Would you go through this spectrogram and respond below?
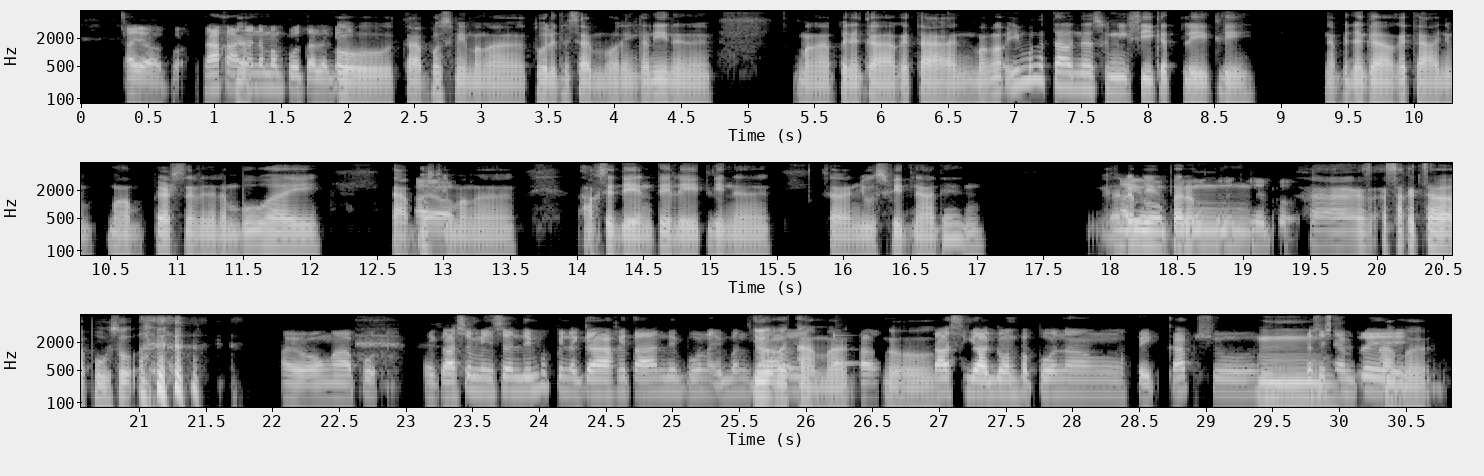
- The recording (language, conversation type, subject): Filipino, unstructured, Paano mo tinitingnan ang epekto ng social media sa kalusugan ng isip?
- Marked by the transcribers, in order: tapping; other background noise; laugh; gasp; in English: "fake caption"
